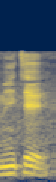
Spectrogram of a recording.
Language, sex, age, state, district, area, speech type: Hindi, male, 18-30, Uttar Pradesh, Mau, urban, read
